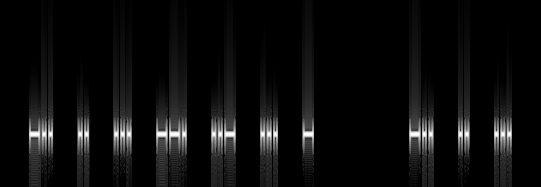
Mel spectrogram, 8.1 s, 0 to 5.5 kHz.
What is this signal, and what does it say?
Morse code, heard as a keyed tone, about 25 wpm, spaced as for 15 wpm, 600 Hz. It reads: DISGUST DIS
